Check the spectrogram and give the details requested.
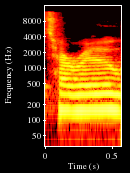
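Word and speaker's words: Tarrou: Is it called Taru? Is that how you pronounce his name? I think that's how I'm pronouncing it. Alan? That's how Bancroft pronounces it. It's Taru.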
